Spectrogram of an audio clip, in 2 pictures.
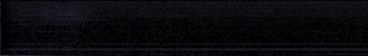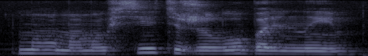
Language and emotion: Russian, sad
